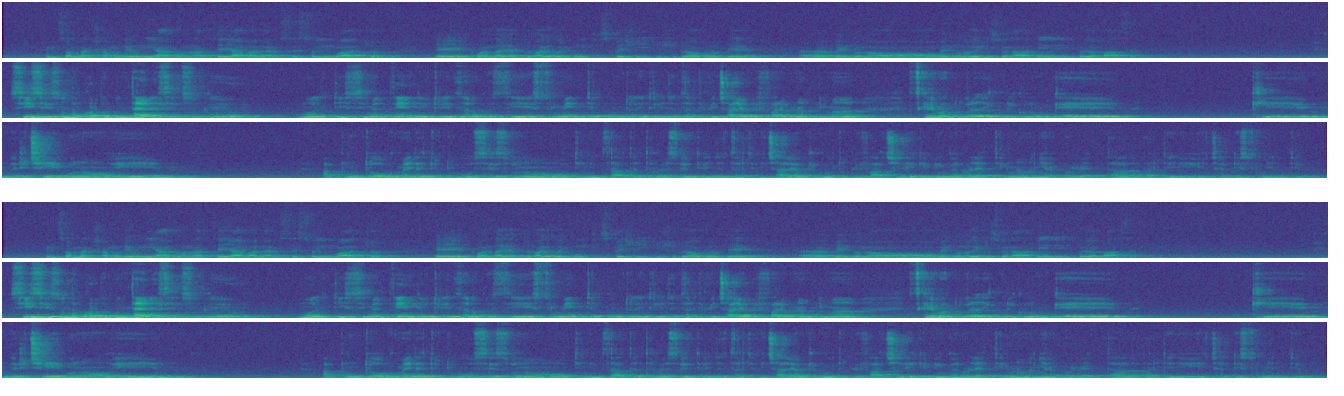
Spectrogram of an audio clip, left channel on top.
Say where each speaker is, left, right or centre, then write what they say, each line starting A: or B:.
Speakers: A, on the right; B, on the right.
A: insomma, diciamo che un'IA con un'altra IA parla lo stesso linguaggio e può andare a trovare quei punti specifici proprio che eh, vengono, vengono revisionati in quella fase.
B: Sì, sì, sono d'accordo con te, nel senso che moltissime aziende utilizzano questi strumenti appunto di intelligenza artificiale per fare una prima scrematura dei curriculum che, che, mm, ricevono e mm, appunto, come hai detto tu, se sono ottimizzate attraverso l'intelligenza artificiale è anche molto più facile che vengano letti in una maniera corretta da parte di certi strumenti.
